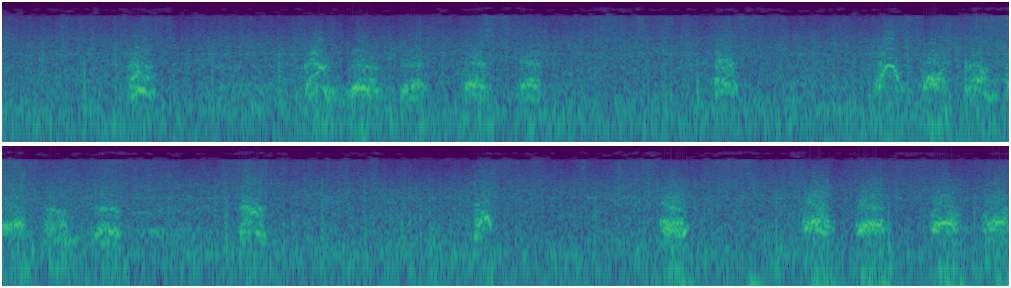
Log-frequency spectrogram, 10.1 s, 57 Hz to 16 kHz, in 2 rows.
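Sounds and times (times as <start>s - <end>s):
dog barking: 0.6s - 0.9s, 1.5s - 2.8s, 3.6s - 3.8s, 4.4s - 6.4s, 8.3s - 10.0s.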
